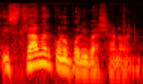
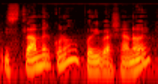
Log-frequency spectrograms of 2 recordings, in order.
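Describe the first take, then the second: Both takes have the same delivery.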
